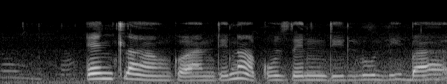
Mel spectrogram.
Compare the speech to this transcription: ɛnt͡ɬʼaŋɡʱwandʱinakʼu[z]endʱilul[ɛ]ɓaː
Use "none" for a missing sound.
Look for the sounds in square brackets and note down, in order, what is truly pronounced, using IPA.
z, i

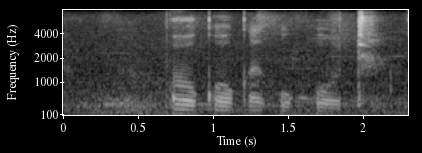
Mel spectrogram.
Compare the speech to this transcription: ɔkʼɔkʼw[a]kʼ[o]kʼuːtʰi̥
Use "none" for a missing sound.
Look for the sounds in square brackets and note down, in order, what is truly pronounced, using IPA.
ɛ, u

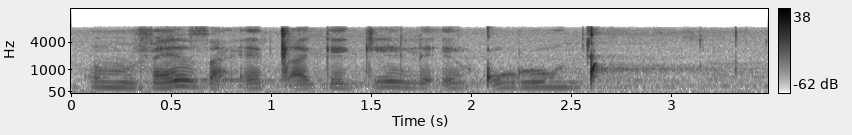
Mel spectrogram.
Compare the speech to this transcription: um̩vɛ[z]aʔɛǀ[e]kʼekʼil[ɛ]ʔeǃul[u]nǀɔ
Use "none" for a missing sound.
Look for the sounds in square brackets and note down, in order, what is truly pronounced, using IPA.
z, a, ɛ, uː

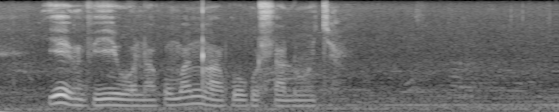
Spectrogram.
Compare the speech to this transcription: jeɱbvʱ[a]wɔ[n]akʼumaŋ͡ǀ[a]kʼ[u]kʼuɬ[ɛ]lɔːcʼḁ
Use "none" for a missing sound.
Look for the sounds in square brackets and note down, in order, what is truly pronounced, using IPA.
i, n, a, o, a

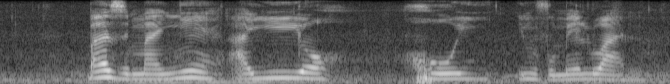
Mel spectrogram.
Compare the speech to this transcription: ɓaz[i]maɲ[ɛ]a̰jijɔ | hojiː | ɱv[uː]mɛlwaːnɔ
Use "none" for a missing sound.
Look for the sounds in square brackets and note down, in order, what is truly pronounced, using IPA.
i, ɛ, u

